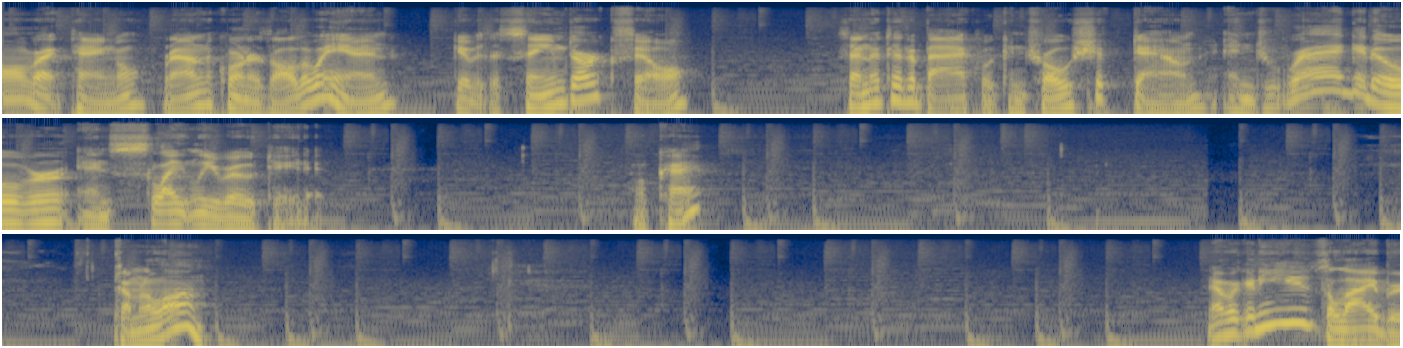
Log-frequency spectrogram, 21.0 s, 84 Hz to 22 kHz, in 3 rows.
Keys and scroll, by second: 4.5 ctrl+shift+Down, 13.6 ctrl+s.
